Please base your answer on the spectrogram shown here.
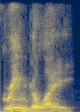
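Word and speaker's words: Gringolet: It is Greenlay, and it and it's spelled G R I N G O L E T. kind of like Chevrolet is not pronounced Chevrolet. It's Chevrolet. His horse is Greenale, a French name.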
